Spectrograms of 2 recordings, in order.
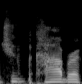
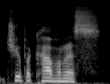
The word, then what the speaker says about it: chupacabras: division identifies strange looking chupacabra quote unquote and it's excuse me chupacabonis there's an s on the end even when it's singular folks let's try to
